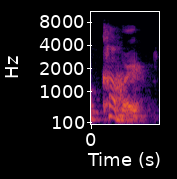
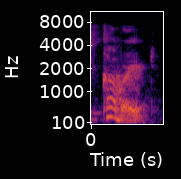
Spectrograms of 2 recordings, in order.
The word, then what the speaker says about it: cupboard: one sound is deleted, like cupboard. We talked about this in the assimilation lesson. And I said that the pa and the ba, pa changes into ba, but because we have two B's, we delete one. So cupboard, it's not cupboard, it's cupboard. And here, two words, back and ground.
